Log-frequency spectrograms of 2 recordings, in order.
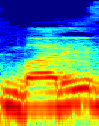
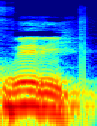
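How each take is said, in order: First: The first vowel is an ah sound. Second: The first vowel is an eh sound. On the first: The speaker calls it wrong. "এর উচ্চারণ বাড়ি বা বুড়ি নয়" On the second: The speaker calls it right. "এর pronunciation এটা হবে বেরি"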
